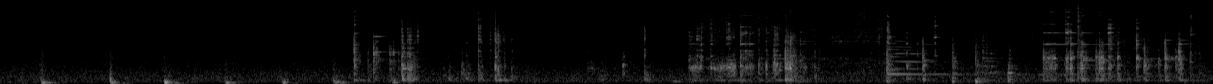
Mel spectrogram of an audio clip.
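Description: Plates and dishes, brought to be washed, clink and clatter in irregular bursts of sharp knocks, with a steady hissing wash joining partway through as the clinking continues. No one speaks.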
